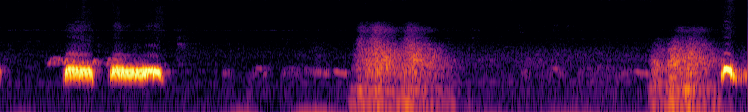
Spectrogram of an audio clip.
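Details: Spotted dove decoy bird giving the thúc rousing call to prompt other doves: two quick mellow coos, then broad rustling, scraping bursts and a final short coo.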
